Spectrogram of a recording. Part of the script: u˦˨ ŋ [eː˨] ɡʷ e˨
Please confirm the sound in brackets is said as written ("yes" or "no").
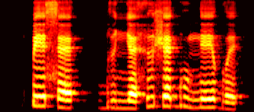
no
